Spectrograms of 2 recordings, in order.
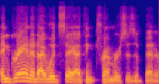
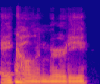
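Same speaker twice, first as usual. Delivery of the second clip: fake sultry seductive voice, lower and quieter; 5 semitones lower, 6 dB quieter than usual. Greeting colin in a joking relaxation message: put-on seductive voice. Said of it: "why do I make it try to sound seductive?".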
